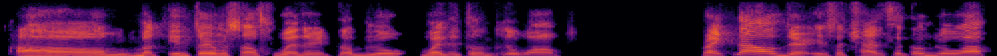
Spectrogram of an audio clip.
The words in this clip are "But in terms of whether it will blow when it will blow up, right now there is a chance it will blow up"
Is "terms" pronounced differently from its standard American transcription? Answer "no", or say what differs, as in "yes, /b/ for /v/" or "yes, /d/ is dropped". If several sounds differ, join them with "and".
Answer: yes, /s/ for /z/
